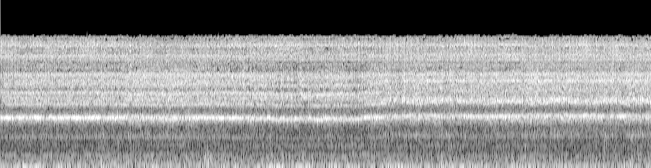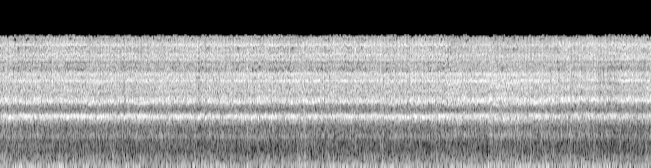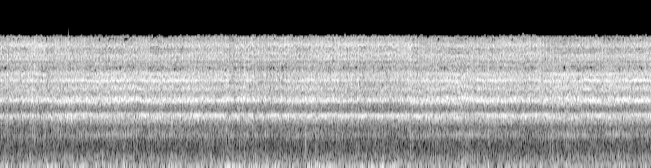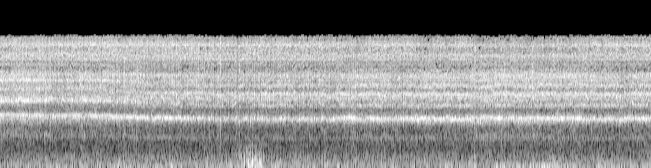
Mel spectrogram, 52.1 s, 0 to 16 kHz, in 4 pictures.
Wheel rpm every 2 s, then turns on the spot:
150, 150, 140, 140, 150, 150, 150, 150, 150, 150, 150, 150, 160, 160, 160, 160, 150, 160, 160, 160, 150, 140, 140, 140, 140, 140.
none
